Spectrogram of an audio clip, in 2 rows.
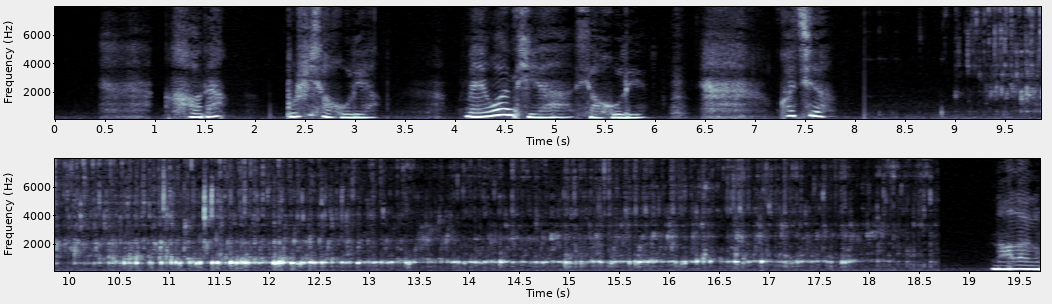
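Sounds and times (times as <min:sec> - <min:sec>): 
speech: 0:01.4 - 0:03.3, 0:04.1 - 0:06.0, 0:07.3 - 0:07.8
water pouring into a glass: 0:08.6 - 0:18.7.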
